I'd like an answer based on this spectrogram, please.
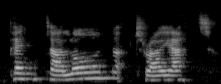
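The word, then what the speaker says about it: pentatlón: to pentathlon and triathlon no h's in there though because you know they don't do these silent letters in spanish so it's pentalone and following on from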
